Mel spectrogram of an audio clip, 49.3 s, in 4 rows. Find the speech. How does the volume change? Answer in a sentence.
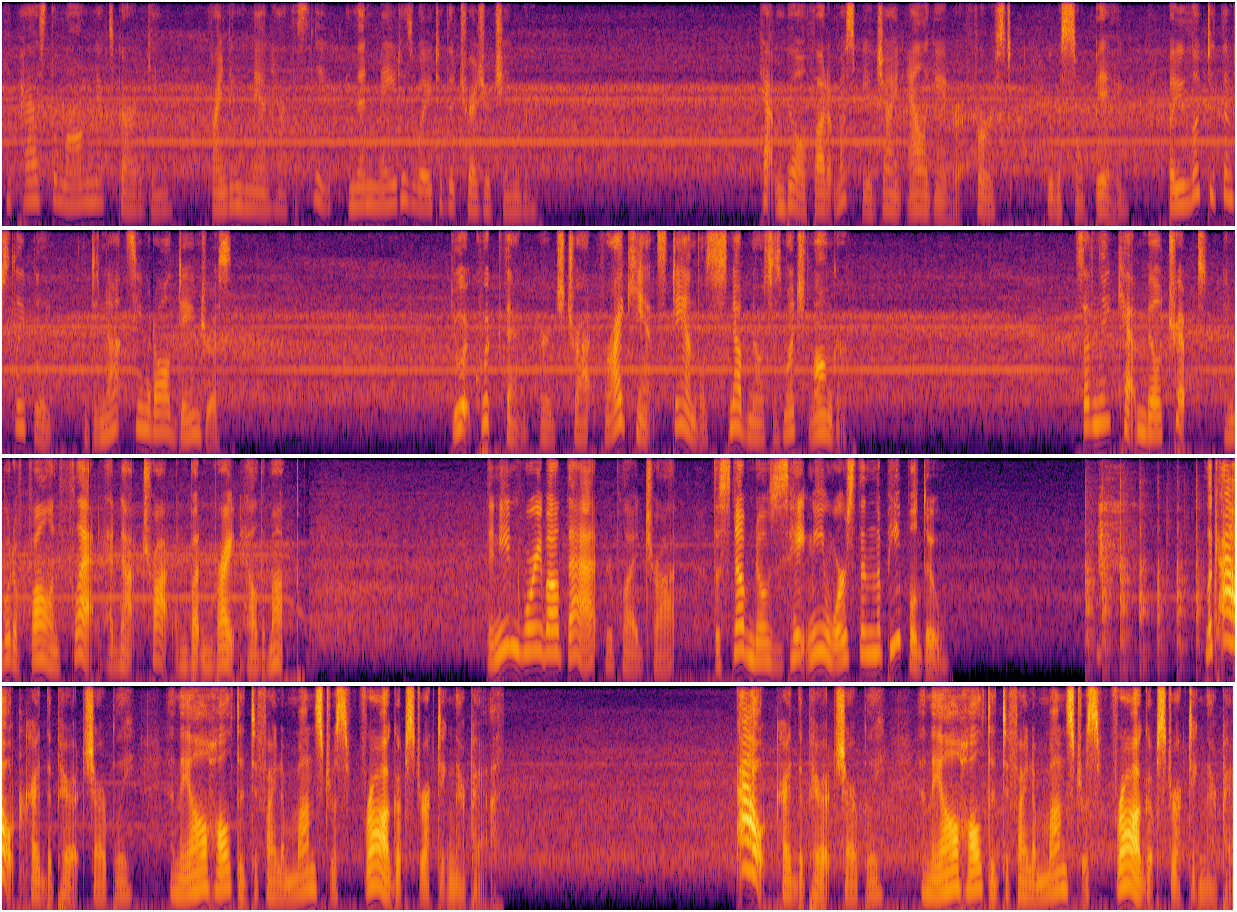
The volume of the talking goes up.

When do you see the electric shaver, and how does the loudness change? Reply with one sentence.
The electric shaver can't be heard in this clip.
